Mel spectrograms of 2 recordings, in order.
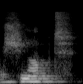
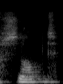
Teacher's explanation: instead of clusters with s, she would say sh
